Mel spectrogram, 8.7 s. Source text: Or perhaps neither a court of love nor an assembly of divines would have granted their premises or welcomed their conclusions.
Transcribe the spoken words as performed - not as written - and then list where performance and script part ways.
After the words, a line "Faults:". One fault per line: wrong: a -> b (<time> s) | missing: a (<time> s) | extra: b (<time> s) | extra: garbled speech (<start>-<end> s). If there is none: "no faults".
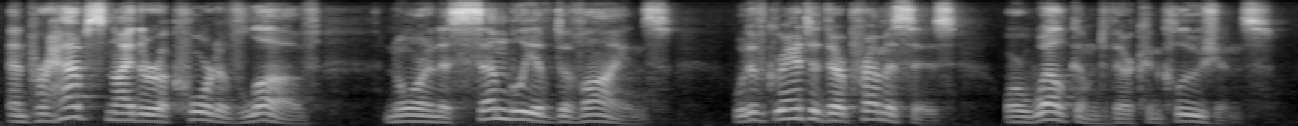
And perhaps neither a court of love nor an assembly of divines would have granted their premises or welcomed their conclusions.
Faults:
wrong: Or -> And (0.1 s)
